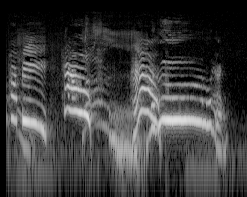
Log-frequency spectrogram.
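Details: Borderstaffie puppy joining in on a call for help, indoors: drawn-out wailing howls with rich harmonics, the first falling, later ones rising then holding level, with a rough growly stretch in the middle across about four seconds.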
